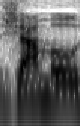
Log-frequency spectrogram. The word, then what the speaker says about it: llamo: But if you hear someone from Argentina or Uruguay pronouncing it llamo, lluvia, that's perfectly fine too.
